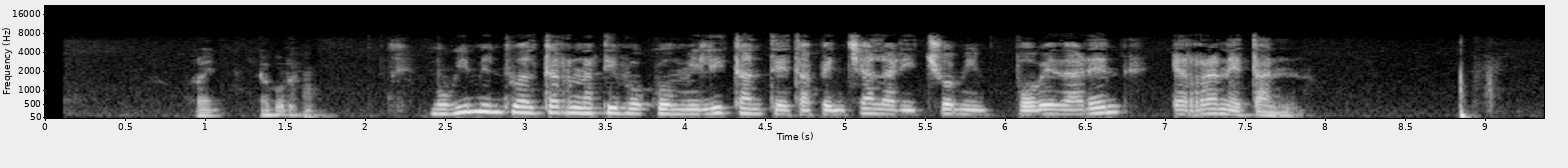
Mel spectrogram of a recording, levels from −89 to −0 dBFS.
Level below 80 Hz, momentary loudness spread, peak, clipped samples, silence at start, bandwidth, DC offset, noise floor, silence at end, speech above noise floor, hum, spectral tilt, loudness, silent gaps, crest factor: -46 dBFS; 11 LU; 0 dBFS; under 0.1%; 0.95 s; 8 kHz; under 0.1%; -61 dBFS; 0.35 s; 44 dB; none; -5.5 dB/octave; -17 LUFS; none; 18 dB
